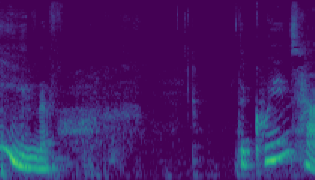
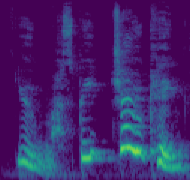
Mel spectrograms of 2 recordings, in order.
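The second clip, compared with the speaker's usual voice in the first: louder, raised, scoffing driver; sniffy disbelief; 5 semitones higher, 9 dB louder than usual. A narrator's reading. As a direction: scoff at the request. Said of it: "sniffed the driver".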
